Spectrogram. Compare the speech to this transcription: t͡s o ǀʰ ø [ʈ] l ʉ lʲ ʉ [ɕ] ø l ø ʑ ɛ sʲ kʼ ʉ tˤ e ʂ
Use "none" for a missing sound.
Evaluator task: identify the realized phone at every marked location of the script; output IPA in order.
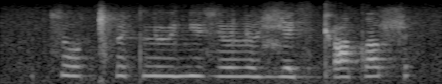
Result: t, z

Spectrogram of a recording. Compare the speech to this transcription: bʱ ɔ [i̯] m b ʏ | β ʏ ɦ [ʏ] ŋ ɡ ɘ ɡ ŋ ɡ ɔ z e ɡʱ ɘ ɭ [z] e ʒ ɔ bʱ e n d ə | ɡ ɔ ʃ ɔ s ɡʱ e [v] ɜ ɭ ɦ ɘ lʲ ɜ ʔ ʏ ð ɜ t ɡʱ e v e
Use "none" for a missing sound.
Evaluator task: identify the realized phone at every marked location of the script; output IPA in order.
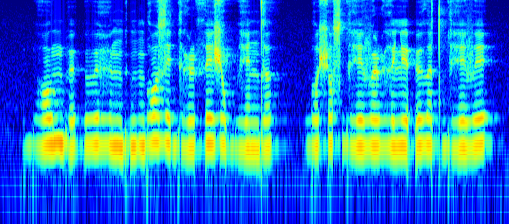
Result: u̯, ʏ, θ, v

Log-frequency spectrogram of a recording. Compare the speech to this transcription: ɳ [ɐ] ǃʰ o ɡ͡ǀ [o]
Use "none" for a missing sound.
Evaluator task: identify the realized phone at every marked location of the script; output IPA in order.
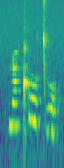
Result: ɐ, o

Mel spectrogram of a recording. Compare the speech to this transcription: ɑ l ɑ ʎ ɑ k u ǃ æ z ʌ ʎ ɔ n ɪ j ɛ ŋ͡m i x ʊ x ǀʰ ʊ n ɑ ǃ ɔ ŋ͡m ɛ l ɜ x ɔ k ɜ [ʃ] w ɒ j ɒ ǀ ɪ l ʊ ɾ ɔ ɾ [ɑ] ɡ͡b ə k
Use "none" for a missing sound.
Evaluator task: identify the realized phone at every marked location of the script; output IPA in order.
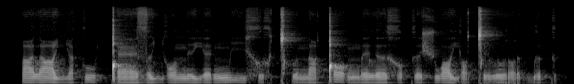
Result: ʃ, ʌ

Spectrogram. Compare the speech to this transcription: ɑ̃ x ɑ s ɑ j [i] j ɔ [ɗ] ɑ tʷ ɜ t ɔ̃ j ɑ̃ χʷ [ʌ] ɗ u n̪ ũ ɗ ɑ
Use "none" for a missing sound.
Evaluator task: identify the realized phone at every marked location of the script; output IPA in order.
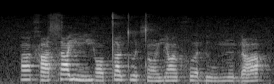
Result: ĩ, t̪, ʌ

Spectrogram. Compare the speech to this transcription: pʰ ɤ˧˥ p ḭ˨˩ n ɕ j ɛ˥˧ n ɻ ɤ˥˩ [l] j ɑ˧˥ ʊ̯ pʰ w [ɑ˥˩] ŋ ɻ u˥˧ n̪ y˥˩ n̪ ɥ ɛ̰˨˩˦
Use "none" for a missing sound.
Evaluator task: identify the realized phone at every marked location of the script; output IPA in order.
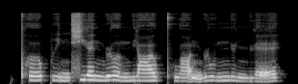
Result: n̪, ɑ̰˨˩

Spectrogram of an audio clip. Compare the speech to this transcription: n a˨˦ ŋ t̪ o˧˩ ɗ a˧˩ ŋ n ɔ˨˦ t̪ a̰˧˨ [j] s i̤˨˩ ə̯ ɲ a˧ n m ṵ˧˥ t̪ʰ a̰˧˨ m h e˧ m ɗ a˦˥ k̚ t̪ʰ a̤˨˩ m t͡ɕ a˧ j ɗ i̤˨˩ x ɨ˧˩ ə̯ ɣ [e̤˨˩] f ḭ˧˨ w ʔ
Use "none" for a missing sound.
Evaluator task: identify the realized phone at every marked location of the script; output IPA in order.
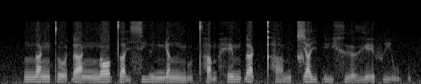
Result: j, ḛ˧˥

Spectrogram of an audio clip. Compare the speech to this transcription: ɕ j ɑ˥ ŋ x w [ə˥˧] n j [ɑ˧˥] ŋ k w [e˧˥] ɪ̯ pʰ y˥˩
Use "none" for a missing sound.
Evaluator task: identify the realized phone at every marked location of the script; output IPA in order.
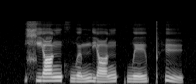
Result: ə˧˥, ɑ˧˥, e˧˥

